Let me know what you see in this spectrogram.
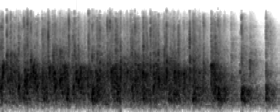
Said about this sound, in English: Give Joseph a hand of applause.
